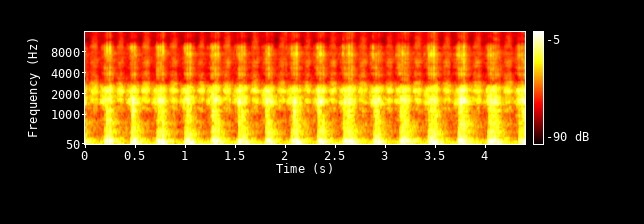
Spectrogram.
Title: Snoring Cavalier King Charles Spaniel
